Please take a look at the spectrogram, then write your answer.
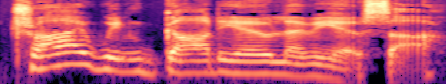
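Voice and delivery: Lupin coaching his son; calm instruction. A narrator's reading.

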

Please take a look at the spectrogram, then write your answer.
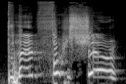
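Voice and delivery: very high, drawn-out mirthful disbelief; gasped out. Acted. Benji echoes Antonin's answer, gasping high with hilarity. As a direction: squeal it slowly, overcome with mirth. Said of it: "Benji gasped out".

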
